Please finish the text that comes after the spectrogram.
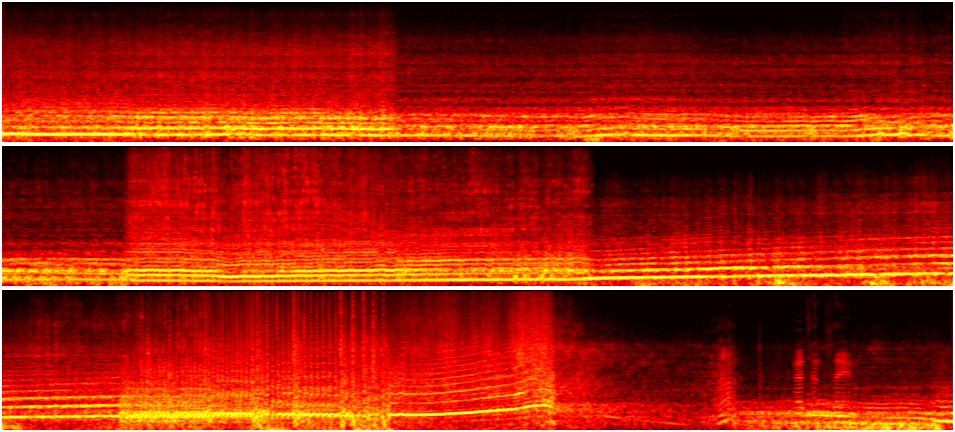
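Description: A high-horsepower turbocharged car launches hard, its engine note climbing loudly through rising revs in several pulls with gear changes between them, then cutting off abruptly near the end.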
